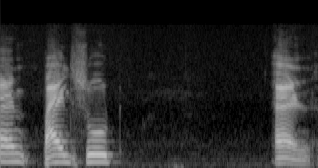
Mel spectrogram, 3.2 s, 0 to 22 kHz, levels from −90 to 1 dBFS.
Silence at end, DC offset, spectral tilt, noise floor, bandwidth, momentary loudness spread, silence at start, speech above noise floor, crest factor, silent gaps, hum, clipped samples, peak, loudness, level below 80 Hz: 0.1 s; under 0.1%; -5 dB/octave; -64 dBFS; 12 kHz; 5 LU; 0 s; 37 dB; 22 dB; none; none; under 0.1%; -6 dBFS; -26 LUFS; -64 dBFS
